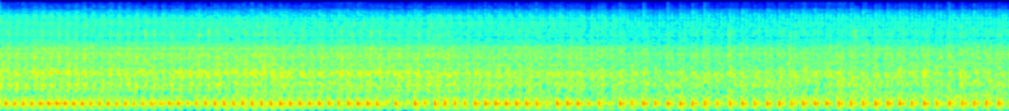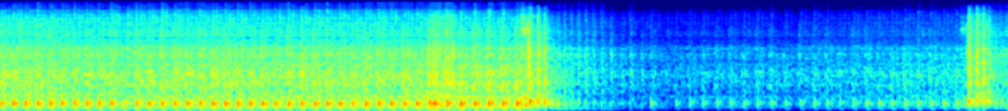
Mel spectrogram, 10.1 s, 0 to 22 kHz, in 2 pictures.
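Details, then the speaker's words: 2004 KTM 450 EXC, sat 6 years, after Keihin carb rebuild, started on choke in two kicks: steady, even single-cylinder thump at fast idle, then clean shutoff; coolant was low; normal idle. "All right, that sounds pretty good to me. What was that? Two kicks?"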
